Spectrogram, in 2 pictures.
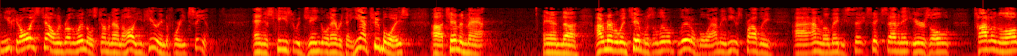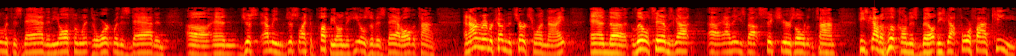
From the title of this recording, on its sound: Ketha Heights Baptist Church ~ Live Broadcast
